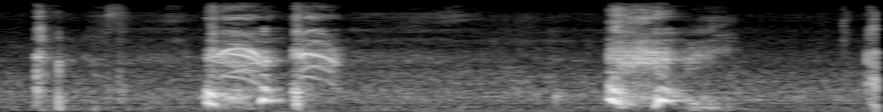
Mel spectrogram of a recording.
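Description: A few sharp coughs in two short bursts, close and fairly loud, separated by a brief quiet pause.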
